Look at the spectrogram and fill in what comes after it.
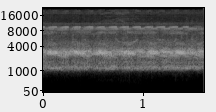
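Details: Frogs and banded bullfrogs calling on a rainy-season morning beside a house in a Thai village: a dense, unbroken chorus of overlapping croaks forming a steady, rasping wall of sound with no pauses.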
